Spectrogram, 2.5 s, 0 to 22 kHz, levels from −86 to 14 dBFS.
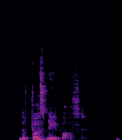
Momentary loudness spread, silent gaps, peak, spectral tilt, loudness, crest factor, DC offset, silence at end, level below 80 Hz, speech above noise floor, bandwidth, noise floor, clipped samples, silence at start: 17 LU; none; -20 dBFS; -4.5 dB/octave; -37 LUFS; 20 dB; under 0.1%; 0.05 s; -72 dBFS; 48 dB; 14 kHz; -85 dBFS; under 0.1%; 0.4 s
